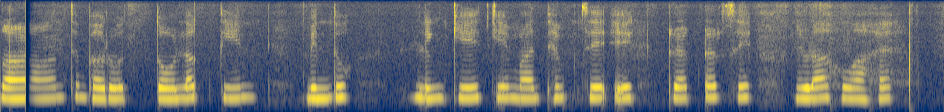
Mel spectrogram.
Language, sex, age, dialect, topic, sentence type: Hindi, female, 18-24, Garhwali, agriculture, statement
